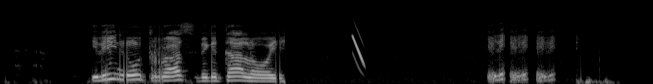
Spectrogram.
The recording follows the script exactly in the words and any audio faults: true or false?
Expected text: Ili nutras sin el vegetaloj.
false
